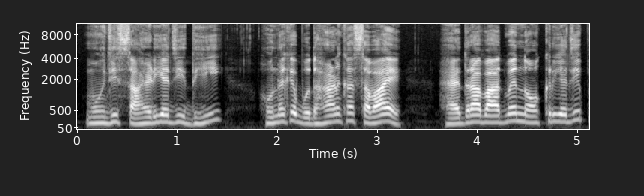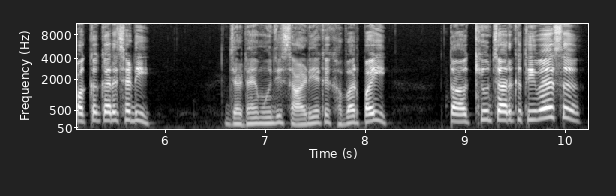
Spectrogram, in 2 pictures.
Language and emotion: Sindhi, surprised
